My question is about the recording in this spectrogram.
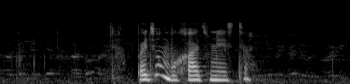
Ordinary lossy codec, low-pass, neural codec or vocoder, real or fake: none; 7.2 kHz; none; real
